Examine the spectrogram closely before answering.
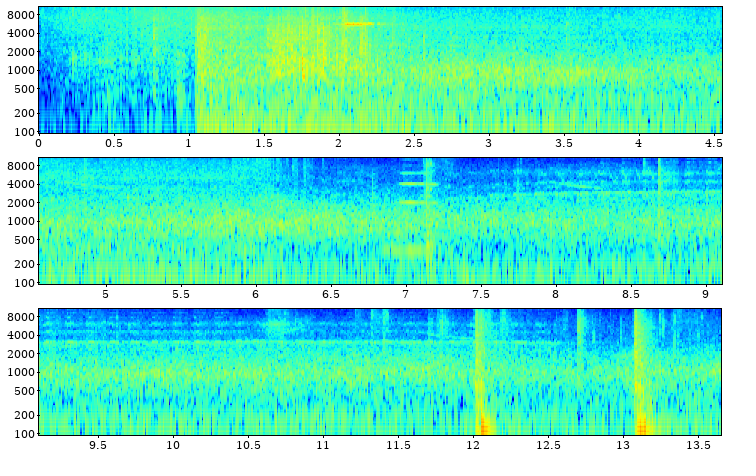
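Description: Outdoor traffic hums steadily in the distance.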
